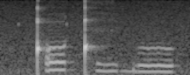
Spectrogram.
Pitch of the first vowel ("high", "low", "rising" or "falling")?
high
